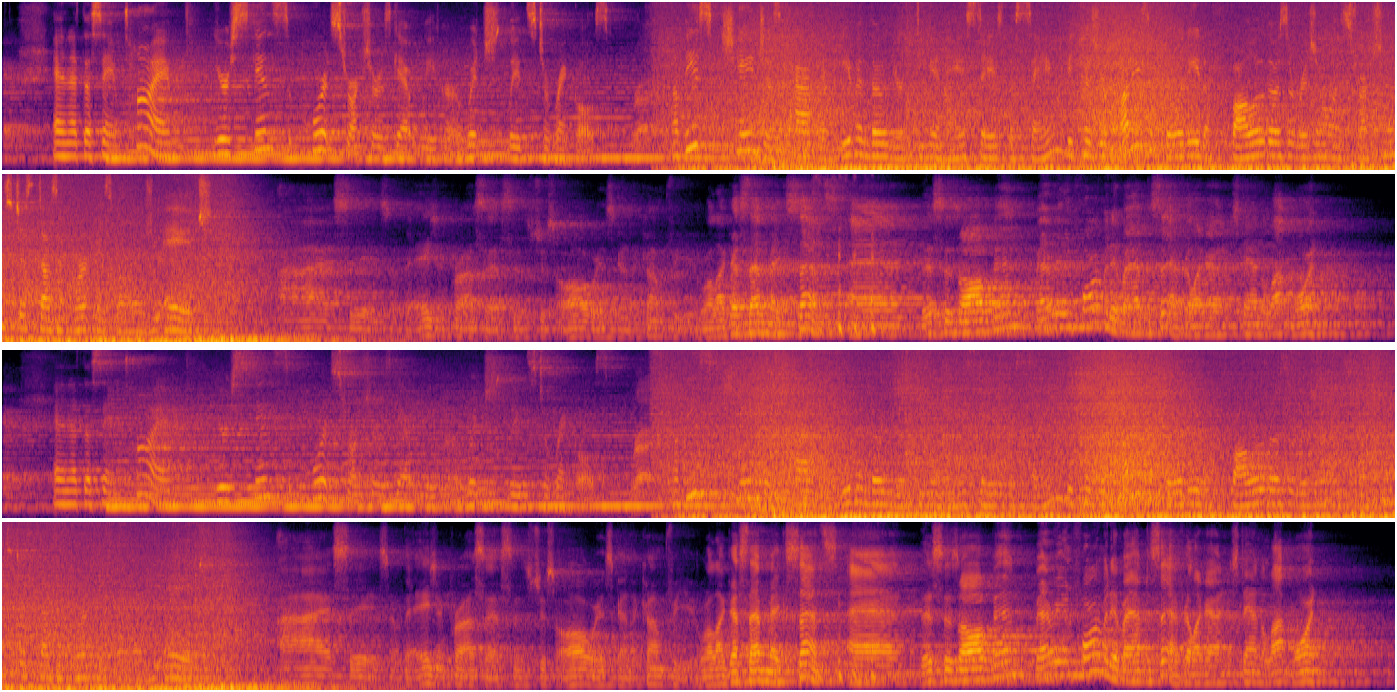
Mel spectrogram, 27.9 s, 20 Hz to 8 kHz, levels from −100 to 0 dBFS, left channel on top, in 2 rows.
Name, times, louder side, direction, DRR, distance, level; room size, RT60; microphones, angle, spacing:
voice 1, 0.2-6.0 6.7-16.0, left 4 dB, 45° left, 9 dB, 0.4 m, -27 dB
sound 1, 1.0-7.8, right 1 dB, 10° right, 0.6 m, -30 dB
voice 2, 6.3-6.6 16.7-27.1, right 2 dB, 55° right, 6 dB, 0.7 m, -28 dB
sound 2, 6.5-16.2, equal, 85° right, 2.5 m, -24 dB
13.0 x 6.5 x 5.7 m, 2.9 s
head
